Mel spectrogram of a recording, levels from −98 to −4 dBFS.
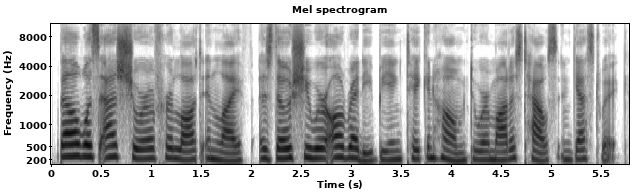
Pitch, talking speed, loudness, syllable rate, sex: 210 Hz, 240 wpm, -18 LUFS, 5.5 syllables/s, female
